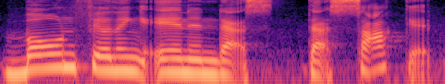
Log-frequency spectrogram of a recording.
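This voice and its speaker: A woman's voice: a little high, moderate pace, darkish tone, no echo. Earnest woman from Vietnam, dry close sound. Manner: explanatory, earnest, drops small grammar words. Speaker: guest dentist. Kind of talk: podcast interview.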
